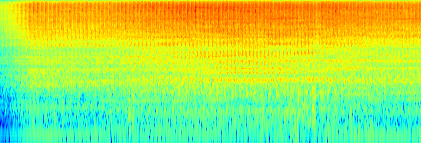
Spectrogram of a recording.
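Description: A Citroën Méhari engine idles steadily after a choke start, a loud, continuous mechanical drone with a fast rough pulsing running throughout and no speech.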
